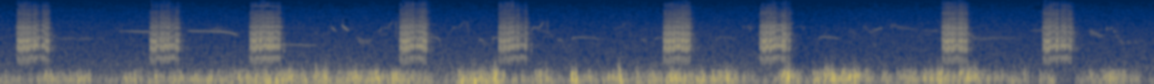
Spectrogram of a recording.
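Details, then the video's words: An unseen corncrake near the Priory on Oronsay, off Colonsay, gives its dry, rasping double 'crex-crex' about twice per second, over low wind rumble and faint thin whistles of other birds. "Sound of the Invisible Corncrake"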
